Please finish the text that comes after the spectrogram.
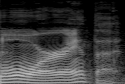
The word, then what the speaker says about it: Amarantha: Amarantha does not have the sound more in it. Amarantha.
